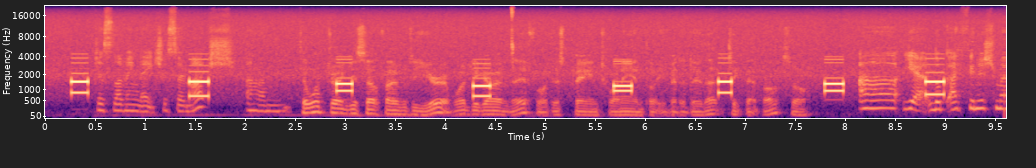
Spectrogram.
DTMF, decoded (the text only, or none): 9 3 0 1 * 9 0 6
